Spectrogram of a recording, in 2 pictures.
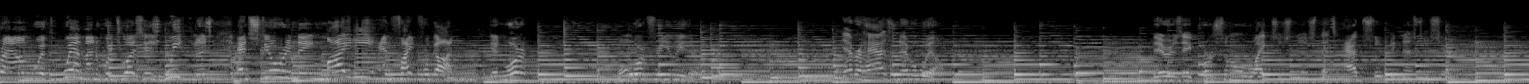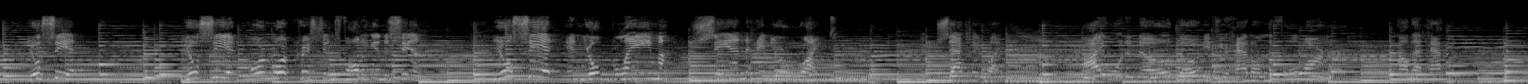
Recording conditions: large echoing room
